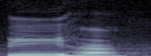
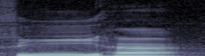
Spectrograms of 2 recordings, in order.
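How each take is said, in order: First: It starts with a p-like sound without breath. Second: It starts with a breathy f sound. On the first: The speaker calls it wrong. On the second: The speaker calls it right.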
